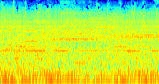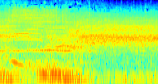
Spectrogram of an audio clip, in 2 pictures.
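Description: Arena crowd ambience: a steady wash of crowd noise with faint scattered voices, swelling a little near the end.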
